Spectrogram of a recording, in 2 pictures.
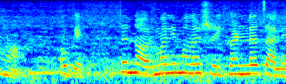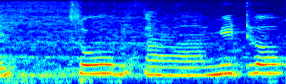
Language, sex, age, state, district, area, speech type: Marathi, female, 18-30, Maharashtra, Mumbai City, urban, spontaneous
